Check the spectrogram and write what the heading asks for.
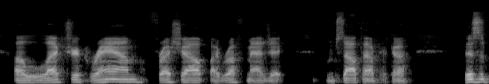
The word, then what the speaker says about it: Ruff Majik: please check them out rough magic that's spelled r-u-f-f-m-a-j ik so there's no c in there it's uh K instead rough magic dot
